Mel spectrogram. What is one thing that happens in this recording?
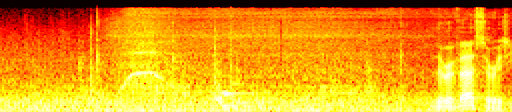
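Compressed air hisses as a brake is released.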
